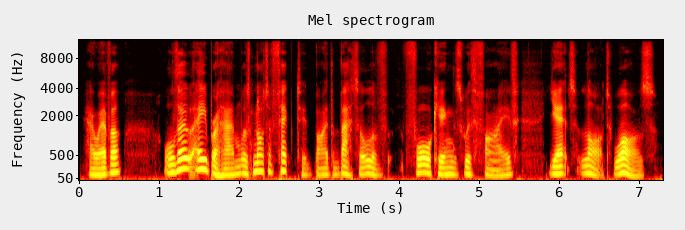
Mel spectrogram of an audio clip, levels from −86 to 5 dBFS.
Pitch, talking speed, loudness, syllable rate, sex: 125 Hz, 140 wpm, -19 LUFS, 4.2 syllables/s, male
